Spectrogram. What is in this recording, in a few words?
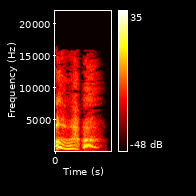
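damaged, Japanese; niike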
